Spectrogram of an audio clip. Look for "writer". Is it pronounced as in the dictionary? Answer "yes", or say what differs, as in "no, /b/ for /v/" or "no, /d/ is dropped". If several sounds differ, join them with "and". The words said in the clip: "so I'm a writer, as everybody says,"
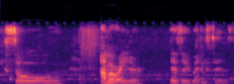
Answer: yes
